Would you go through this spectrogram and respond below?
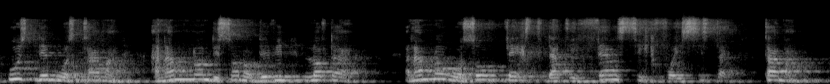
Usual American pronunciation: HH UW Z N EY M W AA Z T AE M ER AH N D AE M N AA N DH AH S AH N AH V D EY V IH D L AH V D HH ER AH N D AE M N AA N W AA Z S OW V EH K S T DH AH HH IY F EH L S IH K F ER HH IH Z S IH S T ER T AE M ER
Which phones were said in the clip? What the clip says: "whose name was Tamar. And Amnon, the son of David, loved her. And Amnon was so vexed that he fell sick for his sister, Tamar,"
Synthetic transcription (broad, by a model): HH UW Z N EY M W AA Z T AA M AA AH N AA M N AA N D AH S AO N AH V D EY V IH D L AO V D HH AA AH N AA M N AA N W AA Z S OW V EH K S T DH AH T IY F EH L S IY K F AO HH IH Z S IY S T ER T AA M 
